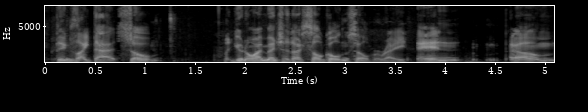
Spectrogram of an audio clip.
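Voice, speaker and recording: With an American accent, a man at medium pitch talks at a moderate pace in a bright, sharp tone, his pitch swinging very widely, with vocal fry and long, frequent pauses. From Long Island, New York. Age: 30s. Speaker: podcast co-host, gold and silver dealer in addiction recovery. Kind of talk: casual chat. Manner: halting, many fillers.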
